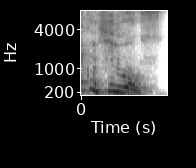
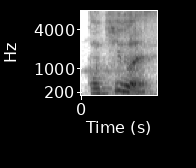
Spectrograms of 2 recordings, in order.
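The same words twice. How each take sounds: First: "continuous" with a full Portuguese "-ous" ending; wrong Brazilian pronunciation. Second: "continuous" ending in an open "a" sound before the s; correct English pronunciation. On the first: English teacher showing students what to avoid, Brazilian mispronunciation. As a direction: say "continuous" Brazilian-style, final vowel as a clear "o". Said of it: "Olha a pronúncia da palavra contínuo. Não é continuous".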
